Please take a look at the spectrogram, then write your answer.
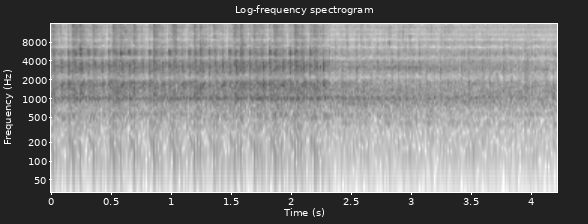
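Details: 6.0 Powerstroke diesel cold start after a new alternator was installed: steady, even diesel clatter at about three beats per second with no misses or stumbles; healthy cold idle.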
